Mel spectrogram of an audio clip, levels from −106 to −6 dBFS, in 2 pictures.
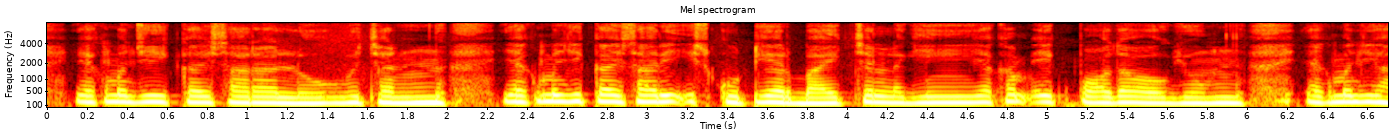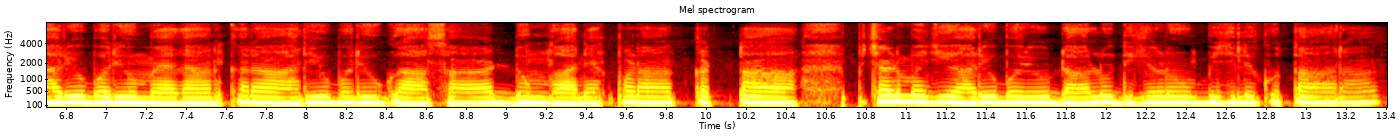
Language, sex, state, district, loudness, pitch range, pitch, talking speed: Hindi, male, Uttarakhand, Uttarkashi, -13 LUFS, 155-170 Hz, 160 Hz, 200 wpm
